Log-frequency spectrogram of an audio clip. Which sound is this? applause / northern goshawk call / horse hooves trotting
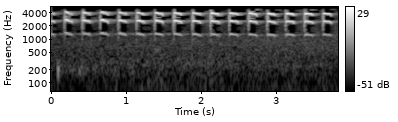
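northern goshawk call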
